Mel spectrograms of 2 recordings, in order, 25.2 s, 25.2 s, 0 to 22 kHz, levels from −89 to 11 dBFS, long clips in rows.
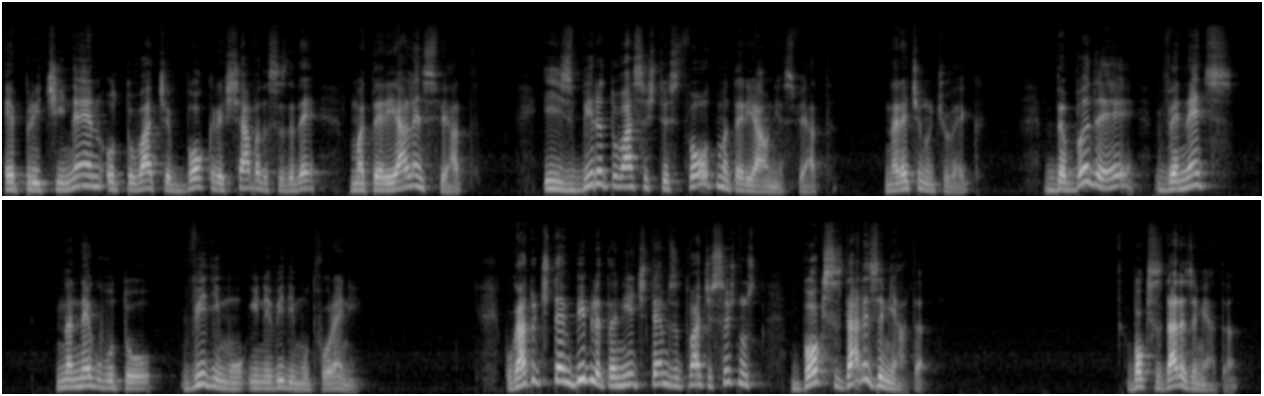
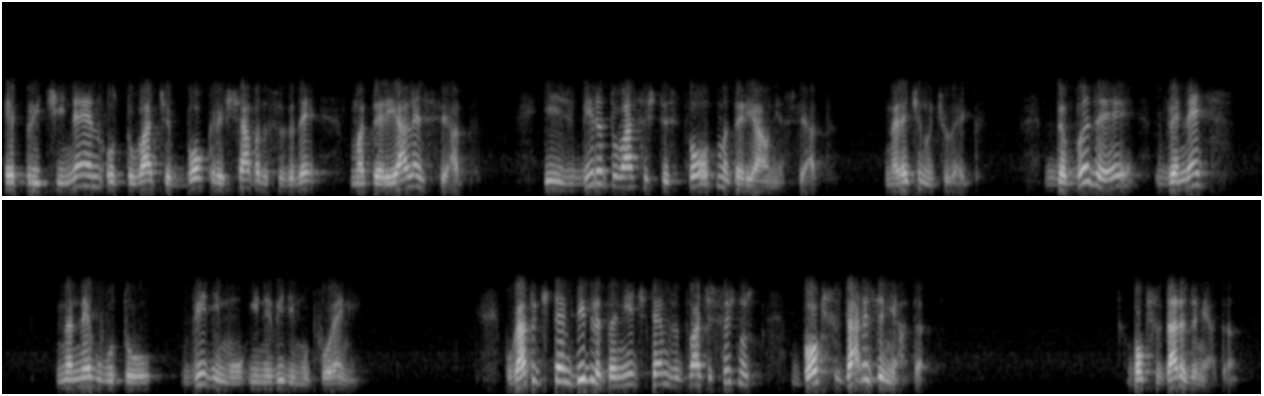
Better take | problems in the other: first | phone-call audio

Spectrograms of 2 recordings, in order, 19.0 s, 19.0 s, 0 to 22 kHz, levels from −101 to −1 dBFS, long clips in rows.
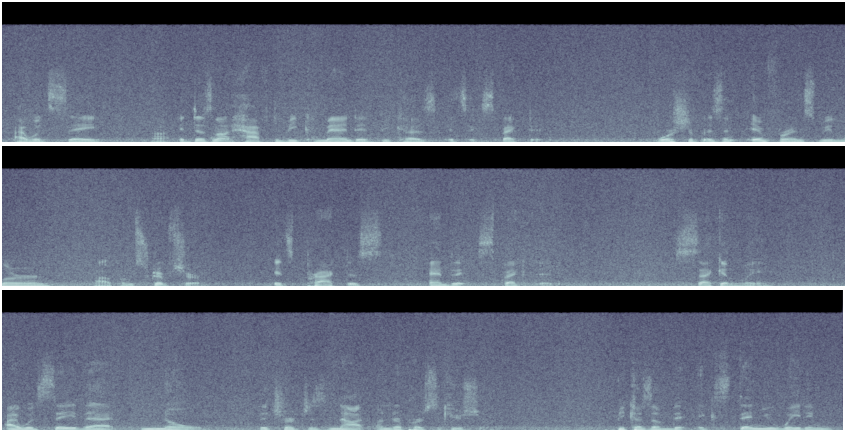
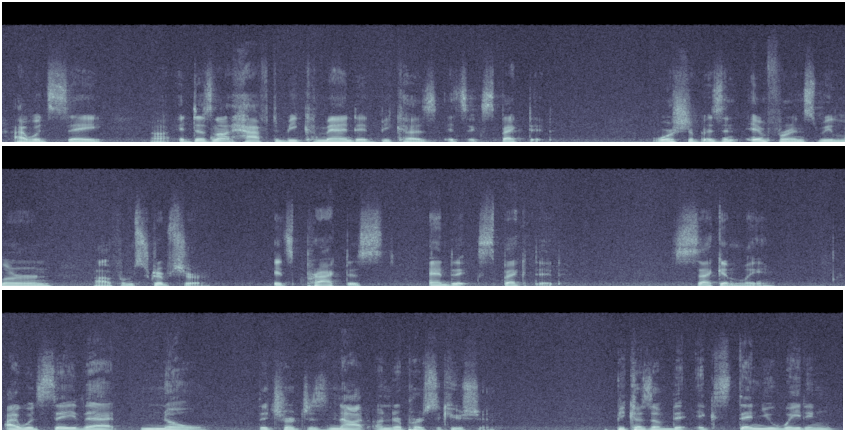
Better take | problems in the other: second | hiss; loud; throughout; 8 dB below the speech; faint in the second

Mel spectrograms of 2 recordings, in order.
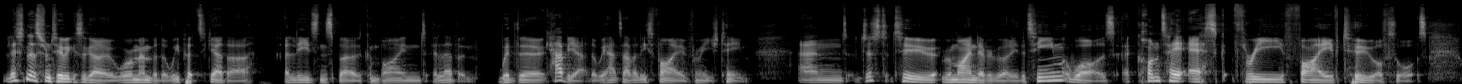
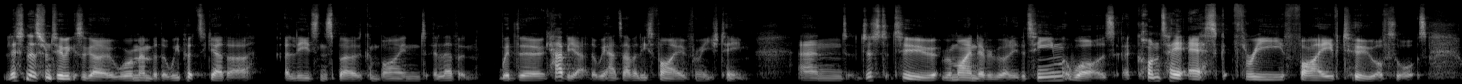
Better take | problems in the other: first | thin; somewhat; fading below 300 Hz

